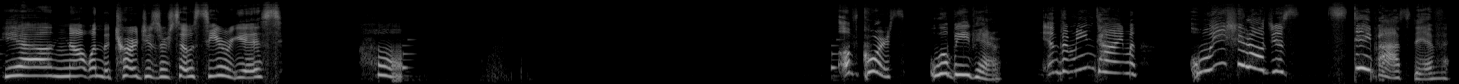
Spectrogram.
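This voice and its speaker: A woman voicing a small, earnest, childlike fairy companion in a video game, with a squeaky, expressive delivery. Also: slow pace, background noise, exaggerated voice. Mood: concerned, encouraging.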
